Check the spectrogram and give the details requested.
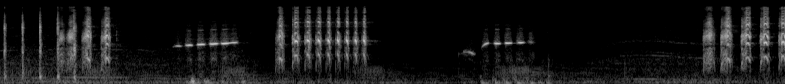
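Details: A pelatuk bawang, or common flameback, utters several rapid rattling series of dry, clipped notes, separated by short rising whistles and a silent gap.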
